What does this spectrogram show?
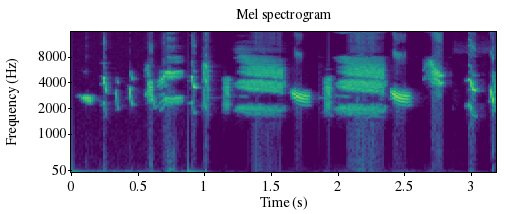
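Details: Linnet mating call: chirps and twitters broken by two long, harsh buzzy notes, each lasting about half a second, then a few more quick chirps. The Linaria cannabina song stands alone, with no background.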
